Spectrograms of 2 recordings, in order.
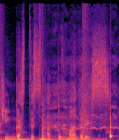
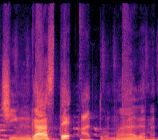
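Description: First: It is said fast. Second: It is said slowly.

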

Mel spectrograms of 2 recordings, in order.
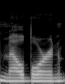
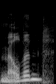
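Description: First: The second syllable is fully pronounced as spelled. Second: The second syllable is reduced and unstressed. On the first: This follows the spelling of the name. The speaker calls it wrong. "I know it's spelled Melbourne" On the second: This is how local people say the name. The speaker calls it right. "the locals call it Melbourne"

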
